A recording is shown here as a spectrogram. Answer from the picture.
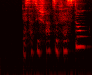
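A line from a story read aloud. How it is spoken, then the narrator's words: Whisper. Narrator (German): flüsterte Darren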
